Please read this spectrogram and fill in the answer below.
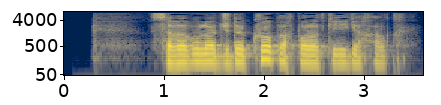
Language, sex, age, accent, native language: Uzbek, male, 25-34, Farg'ona, Uzbek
